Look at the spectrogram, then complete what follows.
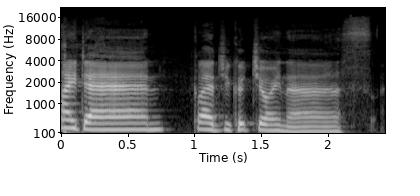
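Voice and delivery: high, slow, lilting welcome; sing-song greeting. Pretend. Sing-song greeting to new listener.

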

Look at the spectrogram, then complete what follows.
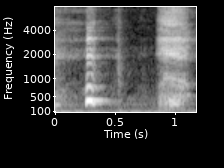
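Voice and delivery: airy unvoiced laugh escaping; breathy real laugh. Real, not acted. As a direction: crack up at the exercise. Demo makes her laugh.

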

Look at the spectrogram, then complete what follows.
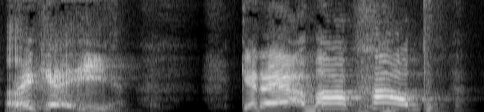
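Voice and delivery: high, hammed-up Cockney yelling; mock Cockney soap shout, pitched high; EastEnders Cockney. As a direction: holler like an EastEnders Cockney landlady. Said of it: "give us an EastEnders Cockney".

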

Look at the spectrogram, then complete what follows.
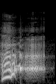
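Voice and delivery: a sudden high loud "ah" as the arm pops in; sharp cry of pain. Retold or imitated. Child yelping at the doctor when his arm pops back. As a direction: yelp as the joint snaps back. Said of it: "And I went".

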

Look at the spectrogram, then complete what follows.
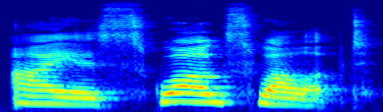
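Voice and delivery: hammed-up slow giant bellow; giant's bellow. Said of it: "bellowed the bone cruncher".

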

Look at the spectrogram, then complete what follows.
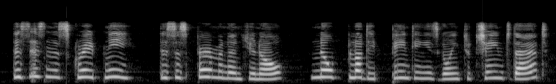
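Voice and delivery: loud, high, bitter; loud high bitter outburst; angry teen. Acted. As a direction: throw it in his face. Teen angry about his paralysis.

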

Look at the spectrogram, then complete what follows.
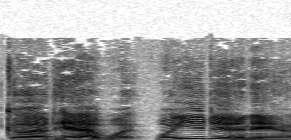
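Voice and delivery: high surprised question; surprised friend. Retold or imitated. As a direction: sound caught off guard. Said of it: "He's like".

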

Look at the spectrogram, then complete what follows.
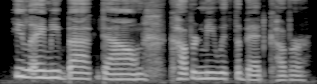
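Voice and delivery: plain reading voice

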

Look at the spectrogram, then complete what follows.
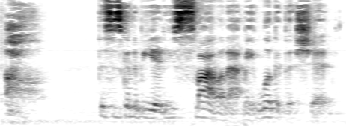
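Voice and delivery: quietly talking yourself up, as if retelling it; retold hushed self-talk. Club worker to herself on seeing a smile, hushed retold self-talk.

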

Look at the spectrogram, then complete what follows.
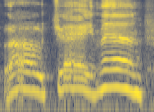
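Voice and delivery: high, drawn-out excited greeting, imitated; stretched-out, high-voiced amazement at seeing someone; effusive greeting. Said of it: "He goes".

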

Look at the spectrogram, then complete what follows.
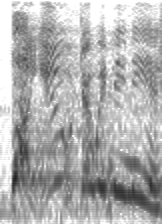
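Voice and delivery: high, shocked cry at the wardrobe; startled cry. Retold or imitated. Daughter finding mum in the wardrobe, shocked and high.

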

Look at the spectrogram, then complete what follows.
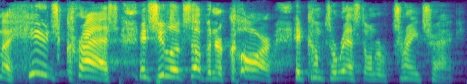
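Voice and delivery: high-pitched, driving narration of an attack; dramatic sermon storytelling. Real, not acted. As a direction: build the story to its climax. Preacher tells climax at full pitch.

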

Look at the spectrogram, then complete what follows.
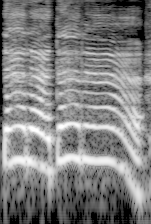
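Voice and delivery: put-on very high, slow toddler call. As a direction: call out like a small child spotting his dad. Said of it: "Nova's just like".

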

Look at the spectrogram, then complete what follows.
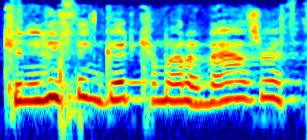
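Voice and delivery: high, quick, mocking disbelief; lighthearted sarcasm. Nathanael scoffing at Philip's news about Nazareth, lighthearted sarcasm. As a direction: scoff at the hometown with a grin. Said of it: "like, lighthearted sarcasm".

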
